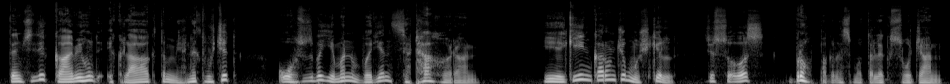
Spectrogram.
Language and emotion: Kashmiri, surprised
